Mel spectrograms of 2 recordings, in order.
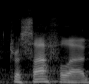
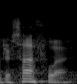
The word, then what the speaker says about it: Drosophila: organisms this morning i was really impressed uh drosophila drosophila i remember the first time i said that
